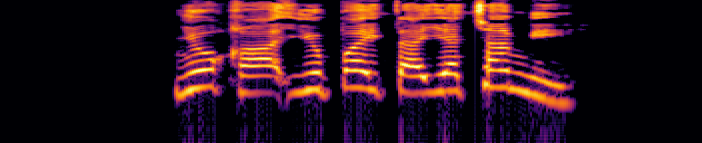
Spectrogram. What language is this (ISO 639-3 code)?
qux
